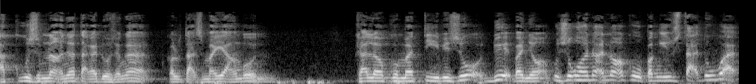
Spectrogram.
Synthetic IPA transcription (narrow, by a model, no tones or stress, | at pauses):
akus̬əmənaʔɲat̪aʔɡadʊhs̬aŋat̪̚kalot̪aʔsəmajaŋpʊ̰n | kalaakumat̪ipis̬oʔduɪt̪̚baɲaʔakus̬uɣohnaʔanɔʔakupaŋɡiust̪aʔt̪ubwat̪̚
